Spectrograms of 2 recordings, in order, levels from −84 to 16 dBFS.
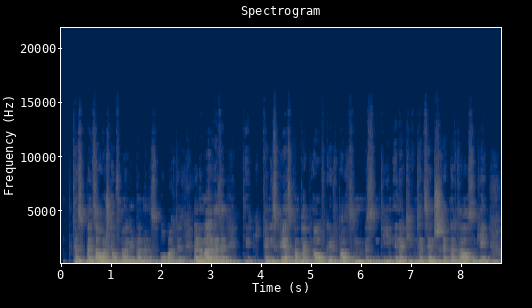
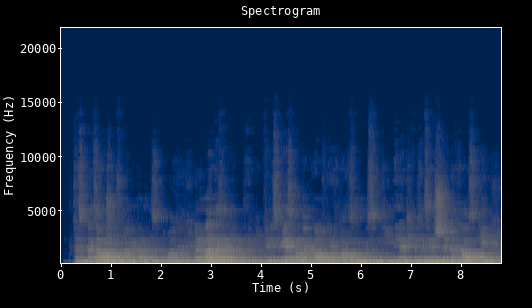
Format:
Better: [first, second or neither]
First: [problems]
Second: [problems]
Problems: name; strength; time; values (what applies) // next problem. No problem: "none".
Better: first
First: room echo; slight; dies away in 0.8 s // off-mic speech; far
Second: room echo; strong; dies away in 2.9 s // off-mic speech; far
